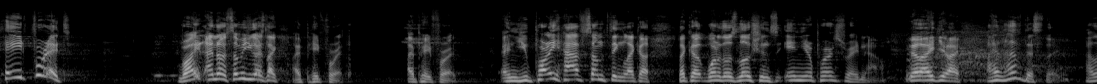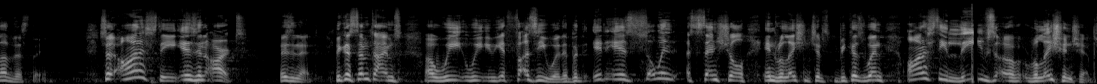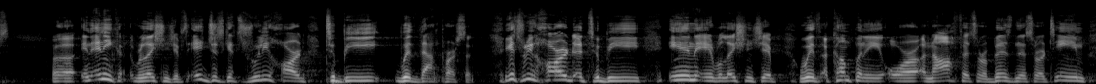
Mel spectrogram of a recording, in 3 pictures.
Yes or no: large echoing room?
yes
